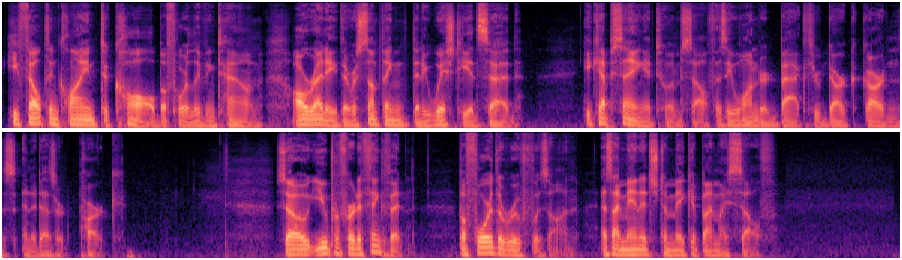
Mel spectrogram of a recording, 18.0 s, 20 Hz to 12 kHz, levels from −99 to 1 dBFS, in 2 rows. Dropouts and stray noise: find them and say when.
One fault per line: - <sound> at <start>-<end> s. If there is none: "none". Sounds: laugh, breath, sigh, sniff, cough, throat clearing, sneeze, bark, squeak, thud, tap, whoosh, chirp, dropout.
none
